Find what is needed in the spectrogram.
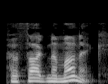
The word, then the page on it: pathognomonic: British English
